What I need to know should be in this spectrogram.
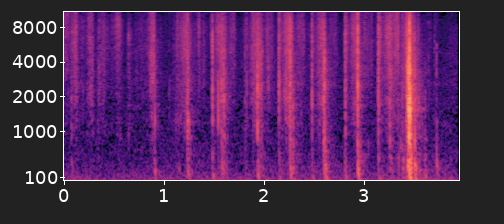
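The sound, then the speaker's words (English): Tarot cards being shuffled and drawn for a reading: many crisp riffling flicks in an uneven patter that grows busier, ending in one loud sharp snap near the close. “Next card out, we have the Fool.”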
